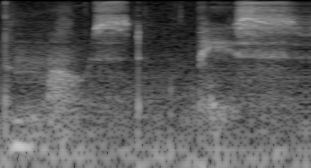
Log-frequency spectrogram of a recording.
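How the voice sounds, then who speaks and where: Whispering ASMR storyteller of unclear sex, extremely slow delivery, breathy and hushed, dramatic pauses between phrases. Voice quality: breathy, mostly unvoiced whisper.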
